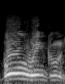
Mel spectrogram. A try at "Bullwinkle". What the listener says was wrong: You said Bullwinkle with one L. It's supposed to sound like this. The Bullwinkle Show. L's. That's with three L's. I put back the one you dropped.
